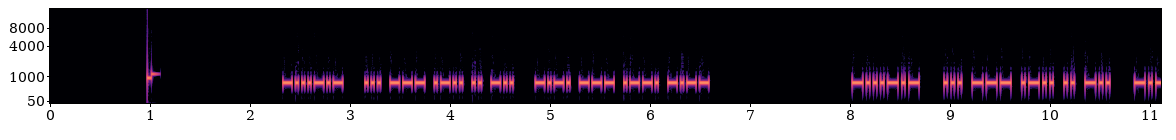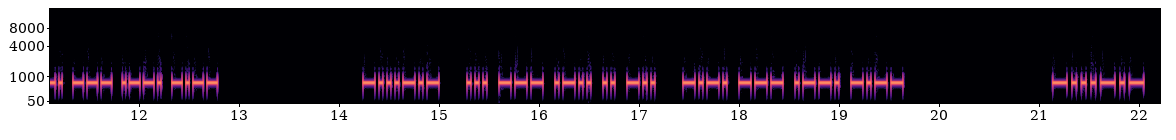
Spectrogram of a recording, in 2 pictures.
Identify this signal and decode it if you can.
Morse code, heard as a keyed tone, about 30 wpm, 700 Hz. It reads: <BK> SOLID COPY <BK> SOLID COPY <BK> SOLID COPY <BK>
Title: Speed-Racing Common QSO Phrases Encore - 25wpm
